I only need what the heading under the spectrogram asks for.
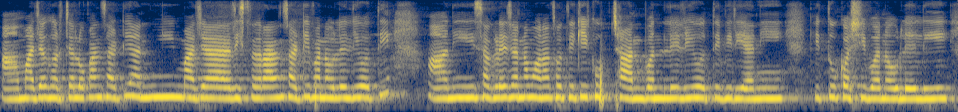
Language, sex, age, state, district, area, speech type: Marathi, female, 18-30, Maharashtra, Nagpur, urban, spontaneous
